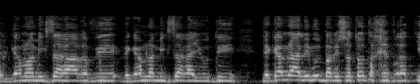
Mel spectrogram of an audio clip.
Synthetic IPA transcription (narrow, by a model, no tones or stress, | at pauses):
ʁɡamlamiɡzaʁaːʁaviveɡamlamiɡzaʁajeud̪i | veɡamlealimut̪beʁeʃat̪o̞thaχe̞vʁat̪i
